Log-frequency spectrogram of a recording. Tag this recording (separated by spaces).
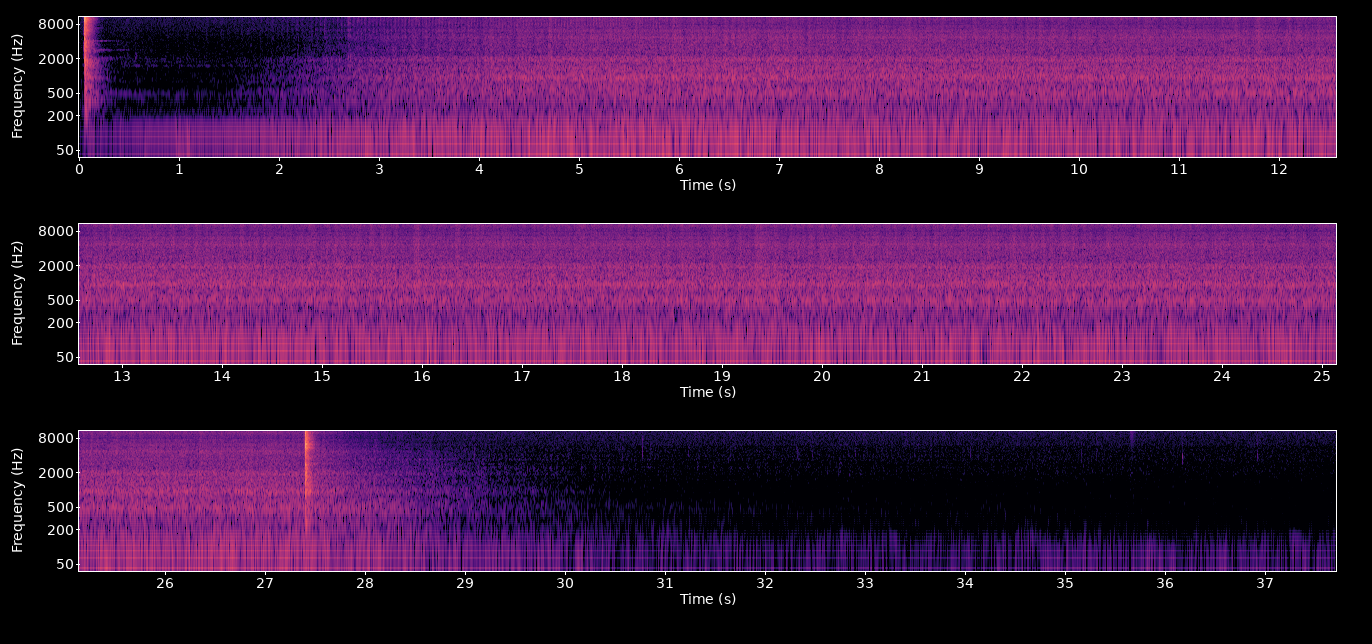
fan switch ventilator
